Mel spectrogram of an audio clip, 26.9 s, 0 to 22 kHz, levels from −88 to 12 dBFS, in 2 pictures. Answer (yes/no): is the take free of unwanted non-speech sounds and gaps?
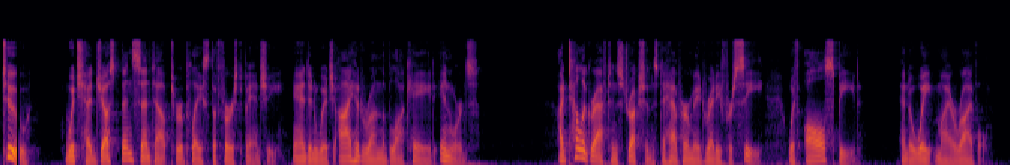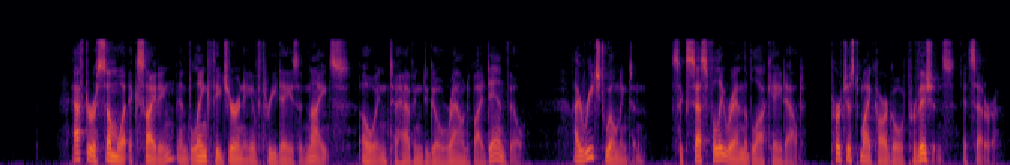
no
